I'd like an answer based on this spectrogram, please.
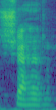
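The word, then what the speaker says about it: شهر: than one thousand months now the word shah in arabic sounds like the word shahr which means month but it's actually derived from the root shahara which means to expose which means to proclaim so it sounds exactly the same as the word for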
